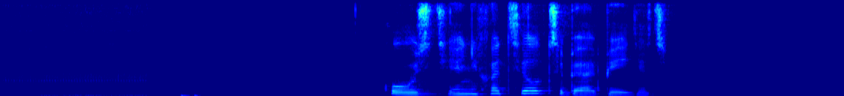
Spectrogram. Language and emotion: Russian, sad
